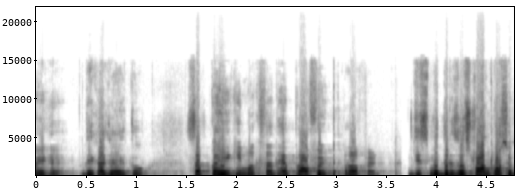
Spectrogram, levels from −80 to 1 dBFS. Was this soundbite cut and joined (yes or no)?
yes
